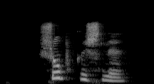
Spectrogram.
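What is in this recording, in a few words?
"шупкысьны", Komi, female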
